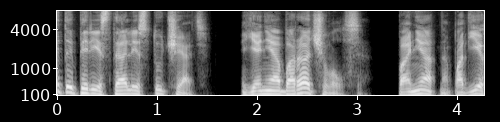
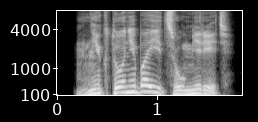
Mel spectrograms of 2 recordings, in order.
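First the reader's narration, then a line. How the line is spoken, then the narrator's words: Offended objection. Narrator (Russian): возразил Гунтер обиженно, задетый намеком о какой-то особой храбрости рыцарей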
